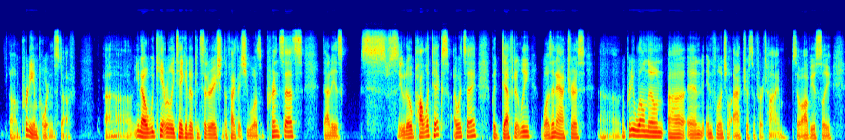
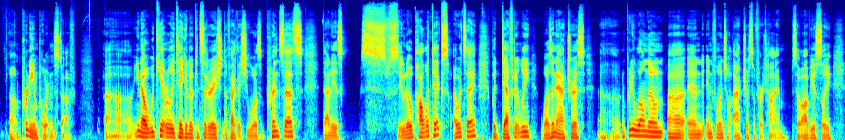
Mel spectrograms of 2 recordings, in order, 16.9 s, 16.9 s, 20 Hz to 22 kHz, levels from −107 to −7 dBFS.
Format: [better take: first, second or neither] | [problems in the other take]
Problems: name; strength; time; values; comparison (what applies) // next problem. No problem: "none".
second | garbled, watery; slightly; nothing above 7.5 kHz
